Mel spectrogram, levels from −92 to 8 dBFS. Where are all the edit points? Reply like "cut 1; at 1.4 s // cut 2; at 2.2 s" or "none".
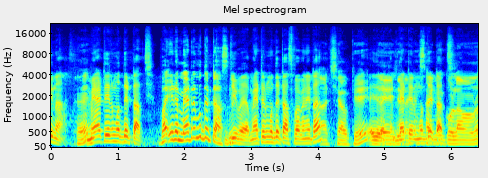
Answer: none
